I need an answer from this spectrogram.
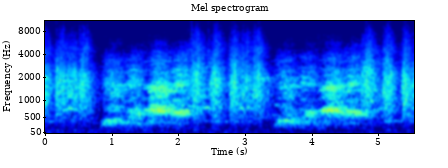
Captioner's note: crowd chants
